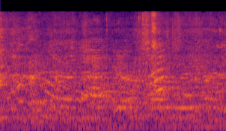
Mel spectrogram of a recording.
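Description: Indistinct voices of people talking in a busy store, some of them high-pitched like children's voices, over a steady background hubbub.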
